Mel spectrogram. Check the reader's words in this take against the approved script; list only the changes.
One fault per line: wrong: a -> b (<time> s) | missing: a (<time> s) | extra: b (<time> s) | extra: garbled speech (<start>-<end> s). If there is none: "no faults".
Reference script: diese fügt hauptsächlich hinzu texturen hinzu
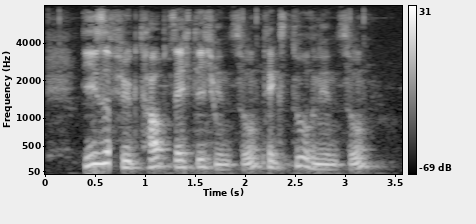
no faults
